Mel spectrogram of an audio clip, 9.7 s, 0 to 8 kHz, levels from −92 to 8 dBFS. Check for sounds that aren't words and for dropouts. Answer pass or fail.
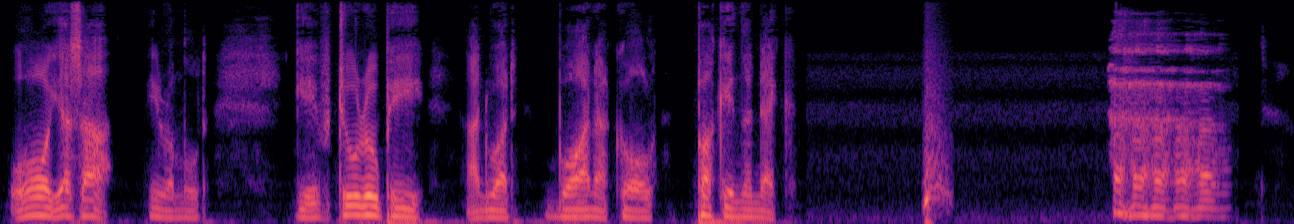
fail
